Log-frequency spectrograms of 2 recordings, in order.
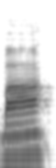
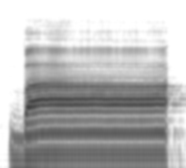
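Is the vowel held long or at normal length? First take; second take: normal; long. First: The vowel is held for a normal length. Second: The vowel is stretched out extra long. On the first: "It's just ba" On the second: "So three length"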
